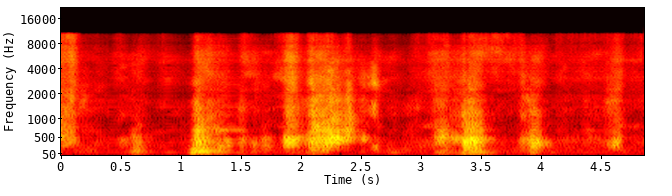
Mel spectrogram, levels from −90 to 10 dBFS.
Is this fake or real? fake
